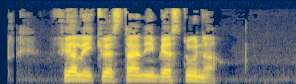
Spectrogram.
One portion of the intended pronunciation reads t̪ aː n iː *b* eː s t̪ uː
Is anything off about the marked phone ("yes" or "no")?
no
